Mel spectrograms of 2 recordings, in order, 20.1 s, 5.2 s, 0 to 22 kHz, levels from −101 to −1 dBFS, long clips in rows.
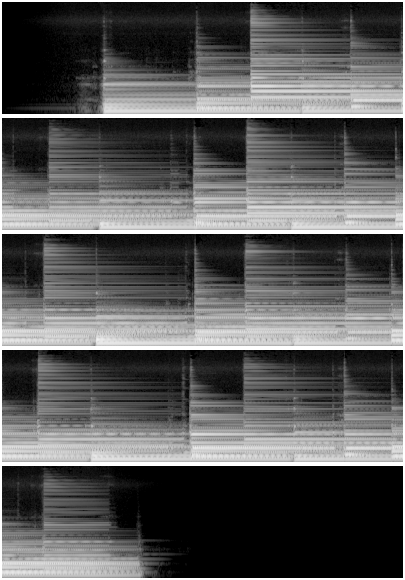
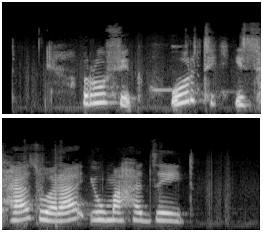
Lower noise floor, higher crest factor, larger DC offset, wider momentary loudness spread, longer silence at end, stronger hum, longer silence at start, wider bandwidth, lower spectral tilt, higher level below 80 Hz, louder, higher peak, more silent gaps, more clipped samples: first, -79 dBFS vs -65 dBFS; about the same, 16 dB vs 20 dB; neither; second, 6 LU vs 9 LU; first, 2.6 s vs 0.8 s; neither; first, 1 s vs 0.45 s; first, 15 kHz vs 9.6 kHz; first, -8.5 dB/octave vs -4 dB/octave; first, -26 dBFS vs -76 dBFS; first, -16 LUFS vs -22 LUFS; first, 0 dBFS vs -4 dBFS; neither; neither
